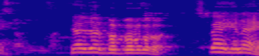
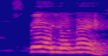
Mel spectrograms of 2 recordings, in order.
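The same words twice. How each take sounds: First: Slow drawn-out taunt. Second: Said in the usual way. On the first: Real, not acted. Man taunting friend who can't read, very slow and drawn out. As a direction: stretch each word out very slowly.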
